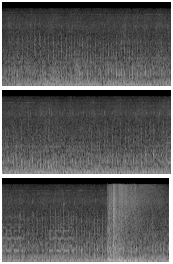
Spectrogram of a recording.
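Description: A helicopter's rotor thumps steadily with a low engine drone.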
